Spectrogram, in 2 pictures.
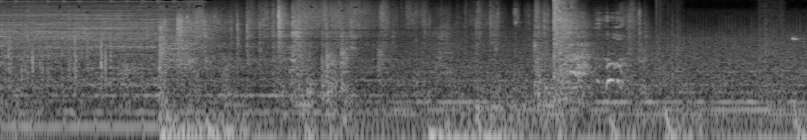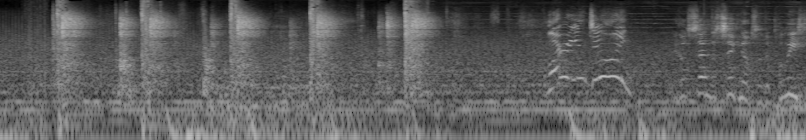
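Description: Film soundtrack: a low, steady music drone under a run of about six heavy thuds, a second or less apart, in the middle of the stretch.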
